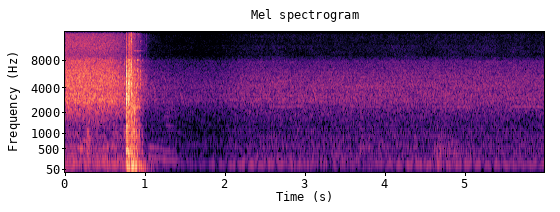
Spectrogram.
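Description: Car engine idling, a steady low hum heard from inside the cabin, with one loud thump just under a second in.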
